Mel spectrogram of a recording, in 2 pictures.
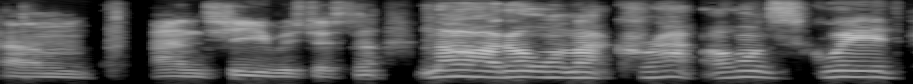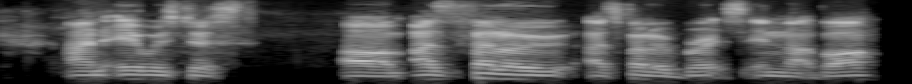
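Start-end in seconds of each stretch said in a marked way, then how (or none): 2.1-4.5 put-on very high, screeching drunken scream. Retelling how a drunk tourist screamed at waiters: imitating a drunk woman screaming. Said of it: "she was screaming at the waiters".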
